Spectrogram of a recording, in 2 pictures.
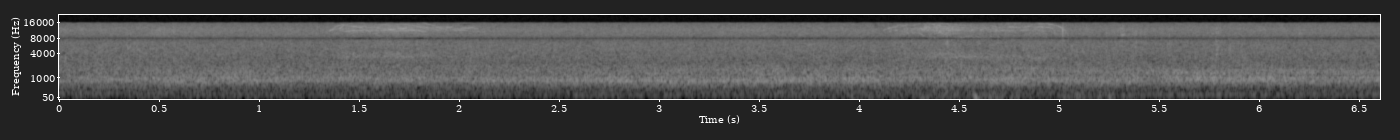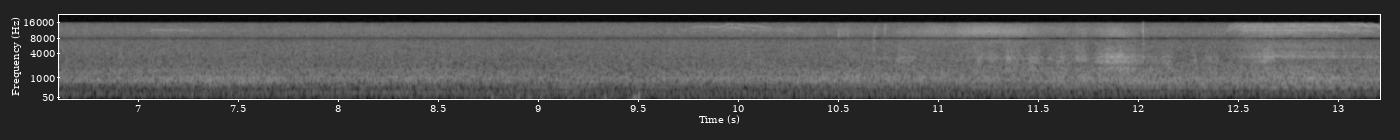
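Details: Male broad-winged bush katydid singing in the Oldman River valley, Lethbridge, Alberta, an atypical song, apparently answering another male's advertisement song and timed for a female's reply: faint, high, hissing bursts spaced several seconds apart over steady background hiss.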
